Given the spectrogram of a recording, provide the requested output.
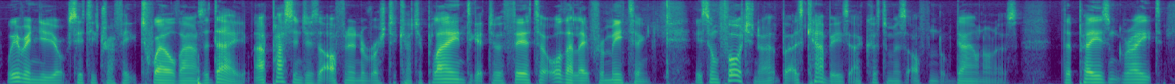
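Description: A man's voice: sits low, a little fast, creaky, few pauses, no echo, clean studio sound. A man with an East Midlands accent from Derby, hosting a podcast in a chatty, informal way, speaking straight to the listener as he talks and reads. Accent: East Midlands English, Derby. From Derby, England. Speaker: podcast host. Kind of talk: informal solo podcast talk and story reading.

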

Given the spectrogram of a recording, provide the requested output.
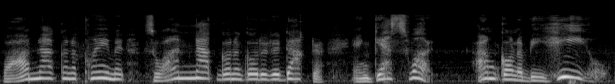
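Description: A woman's voice: on the high side, big pitch swings, mellow, husky. A woman hosting a podcast, introducing it in a sultry, intimate voice. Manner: sultry, slow, intimate delivery. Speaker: podcast host. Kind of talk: scripted-sounding podcast intro.

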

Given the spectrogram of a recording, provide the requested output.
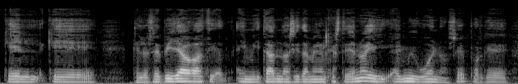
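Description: A man with a peninsular Spanish accent, an author chatting as a guest in a casual interview, animated and often repeating his words. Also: mid-range voice, brisk, gravelly. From Spain.

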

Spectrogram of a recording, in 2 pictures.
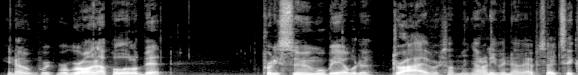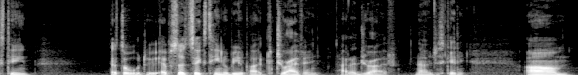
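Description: A young man hosts a solo podcast, his voice low and gravelly with a groggy morning roughness. He rambles and corrects himself as he goes, joking along in a flat, even tone. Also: quick pace. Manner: rambling, self-correcting, jokey. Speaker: podcast host. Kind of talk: casual solo podcast talk.

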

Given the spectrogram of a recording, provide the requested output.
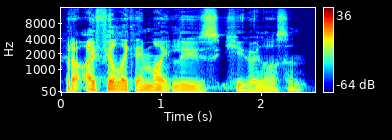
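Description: A man's voice: lowish voice, a little fast, gravelly, no echo, studio quality. A man co-hosting a football podcast, enthusiastic and rambling in his analysis. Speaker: podcast co-host. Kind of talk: casual football podcast chat.

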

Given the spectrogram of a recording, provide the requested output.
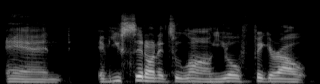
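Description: Around twenty years old, this podcast co-host speaks at normal speed in a mid-range voice, with no room sound. In a casual chat he gets earnest and motivational about chasing dreams and setting goals, though his speech is full of hesitant ums.

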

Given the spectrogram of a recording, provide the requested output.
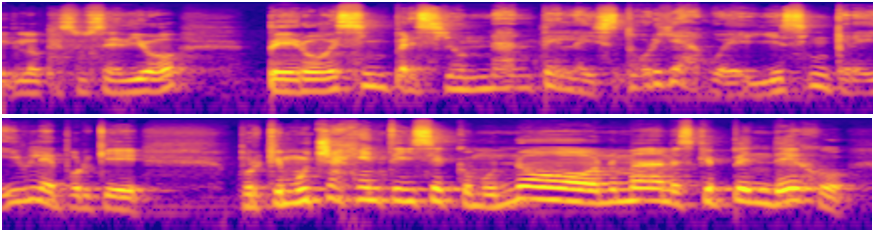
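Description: A Mexican man in his thirties hosting a podcast, telling stories in an animated, slangy way and swearing freely. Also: mid-range voice. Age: 30s. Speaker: podcast host. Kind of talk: casual storytelling monologue.

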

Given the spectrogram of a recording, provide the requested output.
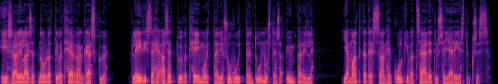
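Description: A man with a very deep voice reads scripture aloud at a measured, solemn pace. The recording is dry and close, with no room sound. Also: steady tone, dry recording. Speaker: scripture reader. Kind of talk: scripture reading.

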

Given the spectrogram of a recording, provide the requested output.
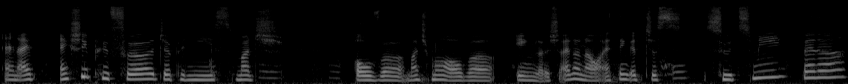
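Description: Speaking English as a non-native with a German accent, a young woman hosts a chatty podcast monologue, often breaking off and starting her sentences over. Her medium-pitched voice is a little mellow and a touch slow, with lively intonation.

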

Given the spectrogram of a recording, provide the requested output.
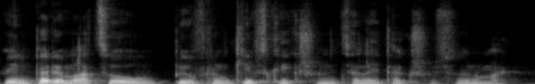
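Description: Man, podcast co-host, deadpan jokes, mellow darkish tone. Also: mid-range voice, rapid-fire, slight background noise. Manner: dry, deadpan jokester, spinning absurd tall tales. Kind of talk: casual joking chat.

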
